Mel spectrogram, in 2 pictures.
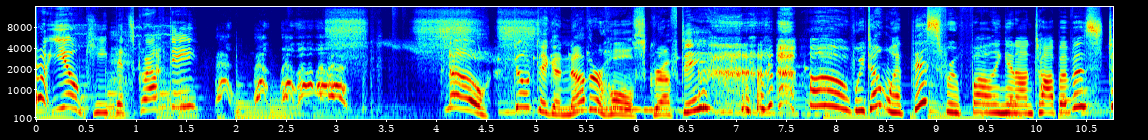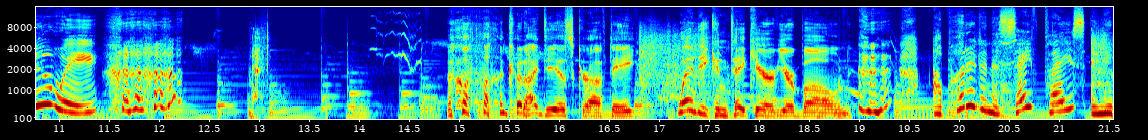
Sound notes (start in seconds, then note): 1.7 barking; 7.3 chuckling; 13.2 crunch!; 14.8 chuckling; 18.8 giggling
